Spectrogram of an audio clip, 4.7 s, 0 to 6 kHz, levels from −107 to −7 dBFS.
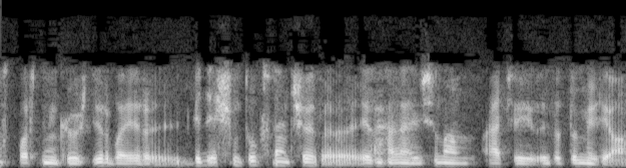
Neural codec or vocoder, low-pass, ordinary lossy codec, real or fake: codec, 16 kHz, 6 kbps, DAC; 5.4 kHz; MP3, 32 kbps; fake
